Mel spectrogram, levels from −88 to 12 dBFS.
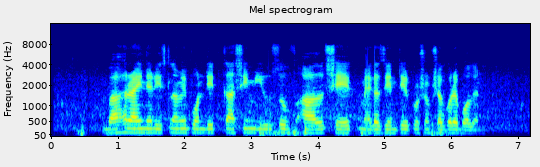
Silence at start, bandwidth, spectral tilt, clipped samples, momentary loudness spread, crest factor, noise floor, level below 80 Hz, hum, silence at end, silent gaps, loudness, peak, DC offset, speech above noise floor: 0.45 s; 8.2 kHz; -4 dB/octave; under 0.1%; 11 LU; 24 dB; -62 dBFS; -62 dBFS; none; 0.75 s; none; -30 LUFS; -8 dBFS; under 0.1%; 31 dB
